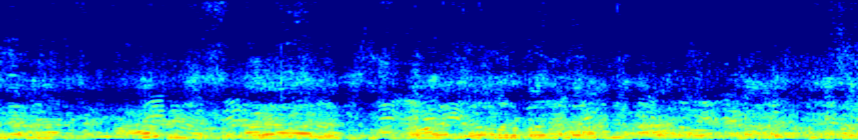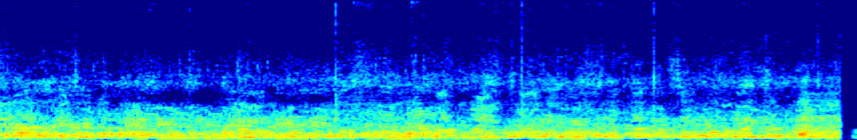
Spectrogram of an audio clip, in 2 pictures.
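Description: A crowd of people talking over one another, many voices overlapping at once with no single speaker standing out.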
